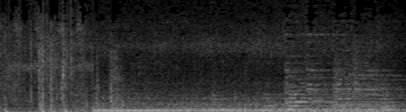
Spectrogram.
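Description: An old truck's engine running steadily, coming in about a second in, with background music under it.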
